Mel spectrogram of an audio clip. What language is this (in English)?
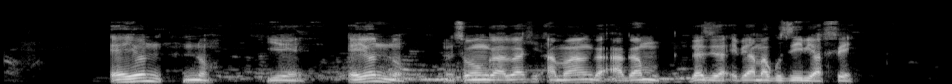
Ganda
